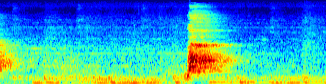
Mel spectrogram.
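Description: Small dog barking: the end of one sharp bark at the start, then another short, sharp bark about a second and a half in.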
